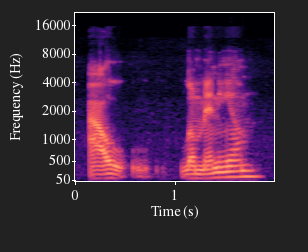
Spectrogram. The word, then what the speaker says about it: aluminium: Aluminium. Is it aluminium? They're both just said but you just said aluminum. They're both correct.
